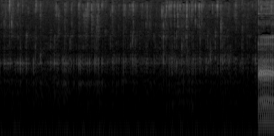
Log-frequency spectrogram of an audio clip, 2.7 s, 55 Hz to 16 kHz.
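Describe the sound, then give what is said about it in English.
Water poured into a French press to brew coffee: a faint, steady watery hiss, then a sudden loud, full gush right at the end. “So I'll just pour my 250 milliliters at once.”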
